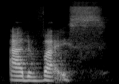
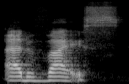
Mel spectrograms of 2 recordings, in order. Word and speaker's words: advice: this is advice advice advice so this makes like an S Sound Advice advice so you guys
